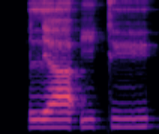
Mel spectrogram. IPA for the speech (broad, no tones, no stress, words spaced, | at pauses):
lʲaʔi ky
